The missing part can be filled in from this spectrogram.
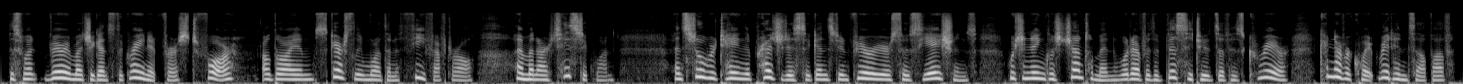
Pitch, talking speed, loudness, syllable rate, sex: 240 Hz, 200 wpm, -18 LUFS, 6.5 syllables/s, female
